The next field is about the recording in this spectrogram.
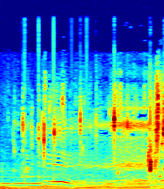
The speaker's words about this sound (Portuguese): No dia do batizado. Agora o padrinho pode jogar água na cabeça do menino.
